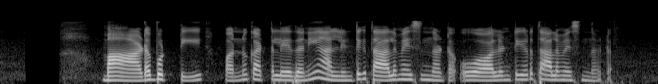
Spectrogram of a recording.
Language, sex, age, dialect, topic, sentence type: Telugu, female, 18-24, Utterandhra, banking, statement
